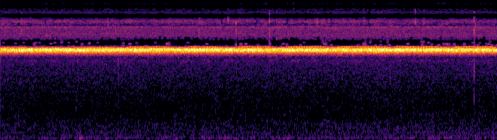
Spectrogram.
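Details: Bell crickets heard as sleep background ambience: a steady, unbroken high-pitched ringing drone that holds one tone throughout, with a faint low rumble underneath and no other clear sounds.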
